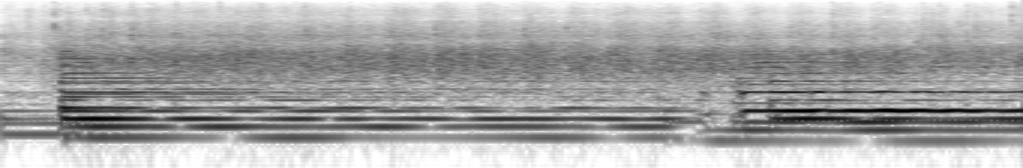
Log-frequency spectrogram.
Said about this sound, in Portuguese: Amém, amém e amém. Aplauda o Senhor.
